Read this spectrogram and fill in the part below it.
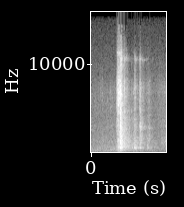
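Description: A deep drawer of a large shop toolbox slides open with a quick metallic rattle and clunk, followed by a couple of lighter clicks, close and quiet in an otherwise still room.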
